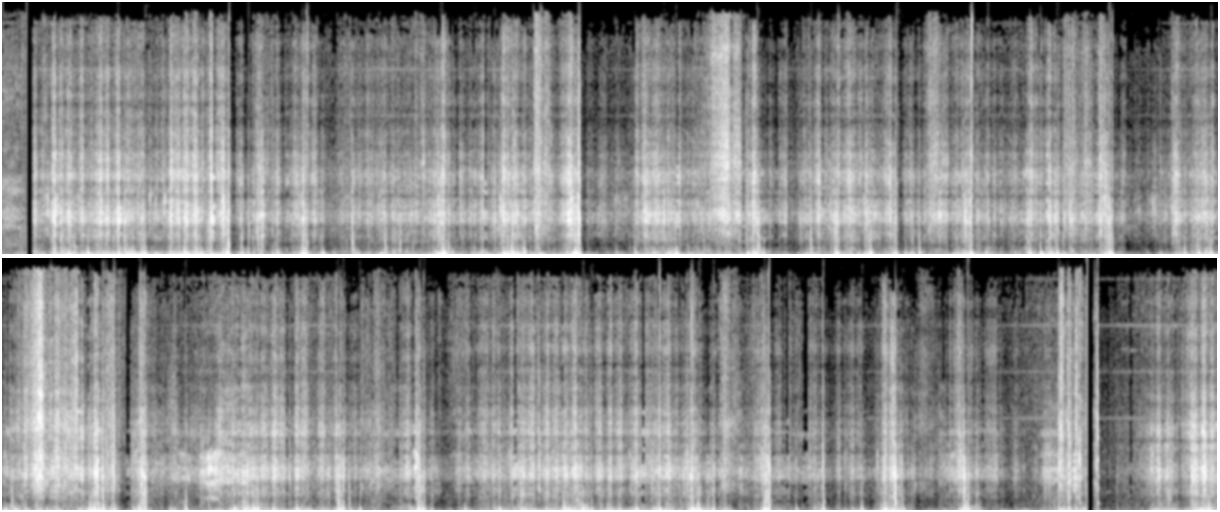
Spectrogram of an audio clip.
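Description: Wind rumbling on a handheld action camera's microphone, with many irregular knocks and thumps as the camera is handled and carried, and indistinct voices.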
